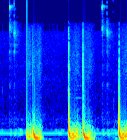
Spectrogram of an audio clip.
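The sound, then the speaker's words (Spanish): A deep, heartbeat-like hospital sound throbs in paired thumps, lub-dub pairs spaced about a second apart, loud over a low steady hum, with no voices. “Sí, hay sonidos hospitalarios, un segundo.”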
